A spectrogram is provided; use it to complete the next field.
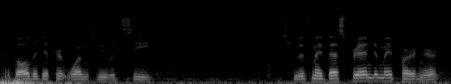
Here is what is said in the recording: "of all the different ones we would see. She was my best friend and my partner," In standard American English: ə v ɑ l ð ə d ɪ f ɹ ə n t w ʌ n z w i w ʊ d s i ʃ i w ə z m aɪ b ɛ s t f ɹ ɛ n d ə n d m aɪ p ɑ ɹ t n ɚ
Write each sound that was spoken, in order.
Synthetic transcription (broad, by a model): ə v ɑ l ð ə d ɪ f ɹ ə n t w ʌ n z w i w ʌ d s i ʃ i w ə z m aɪ b ɛ s t f ɹ ɛ n d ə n m aɪ p ɑ ɹ t n ɚ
